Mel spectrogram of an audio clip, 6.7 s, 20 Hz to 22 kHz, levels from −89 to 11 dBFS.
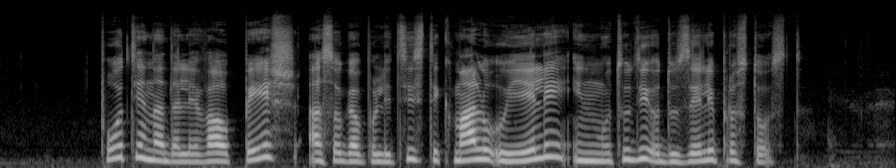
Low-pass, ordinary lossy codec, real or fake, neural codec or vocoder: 19.8 kHz; none; real; none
